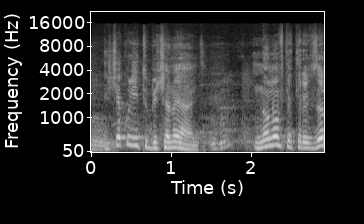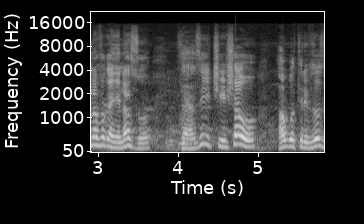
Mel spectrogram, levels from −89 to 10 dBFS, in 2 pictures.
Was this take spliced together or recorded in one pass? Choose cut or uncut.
uncut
